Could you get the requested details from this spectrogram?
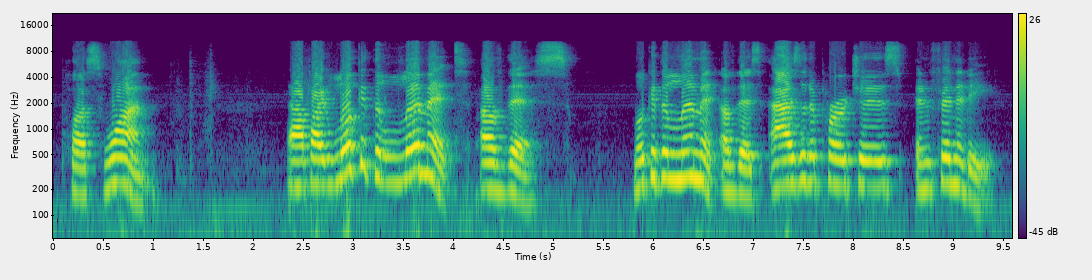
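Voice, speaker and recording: A woman math instructor giving a recorded calculus lecture, explaining step by step with an occasional dry sarcastic aside. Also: mid-range voice.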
